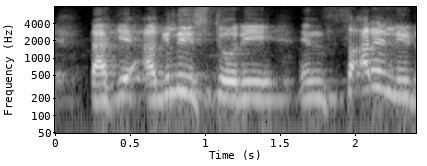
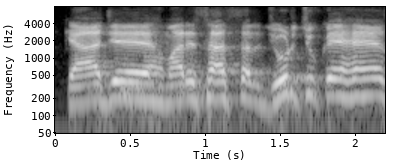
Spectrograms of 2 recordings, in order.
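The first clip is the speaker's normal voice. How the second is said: ordinary delivery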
